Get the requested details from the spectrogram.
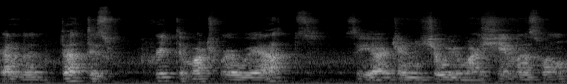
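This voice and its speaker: A man with a non-native accent speaks fairly slowly at a medium pitch, his intonation fairly even. Audible room echo and light background noise surround him. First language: not English. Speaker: vlogger. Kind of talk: casual talk to camera. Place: home room.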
